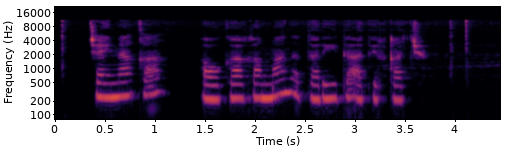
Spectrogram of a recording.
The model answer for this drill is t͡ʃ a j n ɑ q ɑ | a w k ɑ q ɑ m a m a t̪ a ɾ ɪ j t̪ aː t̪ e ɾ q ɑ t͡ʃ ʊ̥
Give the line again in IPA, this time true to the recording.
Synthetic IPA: t͡ʃ a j n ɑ q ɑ | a w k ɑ q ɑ m a n a t̪ a ɾ ɪ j t̪ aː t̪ e ɾ q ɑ t͡ʃ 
